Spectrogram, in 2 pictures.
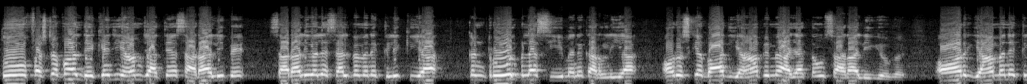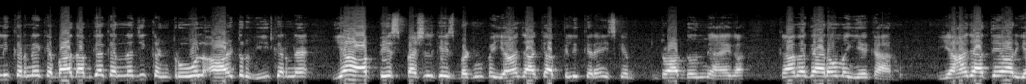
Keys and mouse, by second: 1.8 click, 7.6 click, 18.4-19.5 drag, 19.8-20.5 drag.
